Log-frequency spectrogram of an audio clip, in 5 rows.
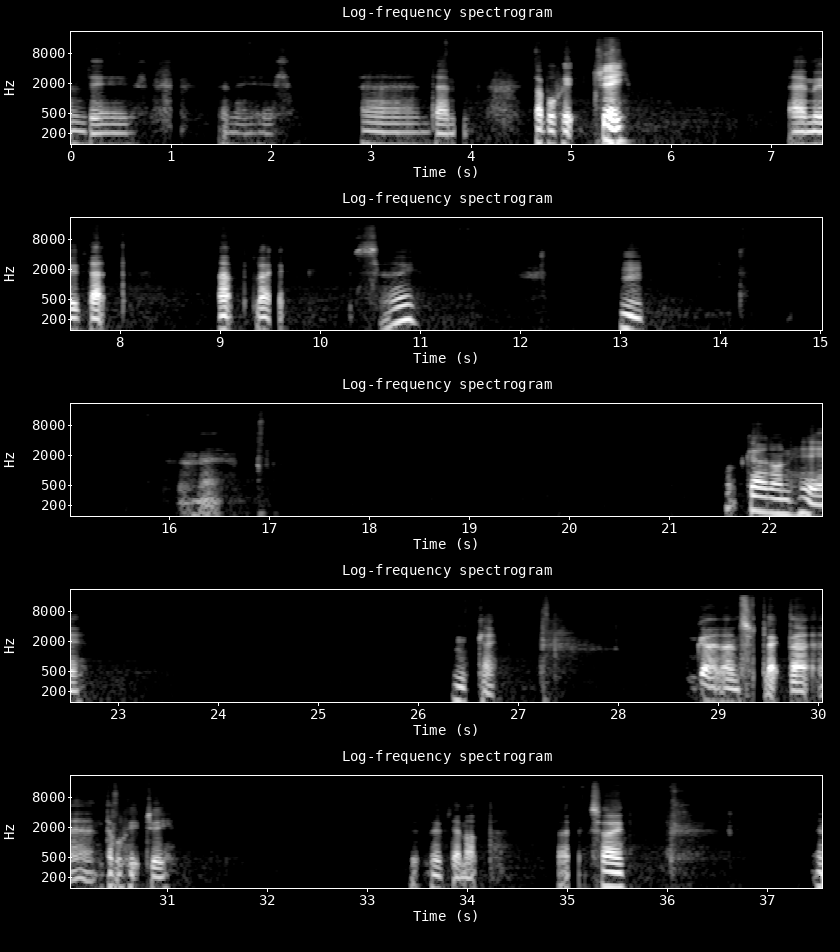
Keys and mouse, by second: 0.8 b, 2.0 b, 5.3 g, 12.3 ctrl+z, 14.0 b, 16.9 g, 27.3 ctrl+z, 28.0 b, 30.5 g, 35.6-37.4 middle drag, 36.6 a, 37.4 b.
